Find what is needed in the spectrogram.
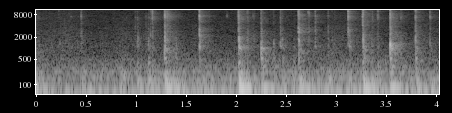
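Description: Faint typing on a computer keyboard: about a dozen keystrokes at an uneven pace.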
